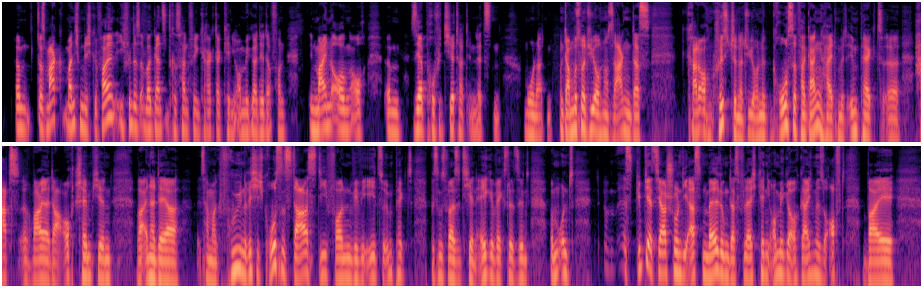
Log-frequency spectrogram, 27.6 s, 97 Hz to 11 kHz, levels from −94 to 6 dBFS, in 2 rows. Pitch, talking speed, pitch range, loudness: 130 Hz, 205 wpm, 120-145 Hz, -20 LUFS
